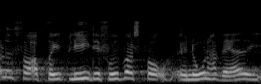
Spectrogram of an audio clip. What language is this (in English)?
Danish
